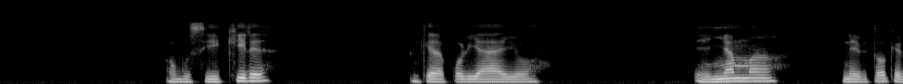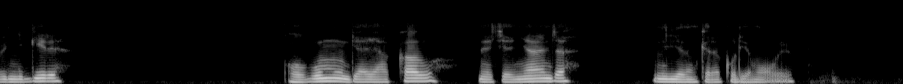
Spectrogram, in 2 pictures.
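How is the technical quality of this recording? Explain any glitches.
Listening through this speech recording, nothing stood out as a glitch or technical problem.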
